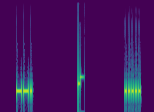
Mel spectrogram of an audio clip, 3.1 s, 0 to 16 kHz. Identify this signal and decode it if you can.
Morse code, heard as a keyed tone, about 34 wpm, 700 Hz. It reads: G 5
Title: Single Character (Letter:Number:Punctuation:Prosign) Alt 35wpm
